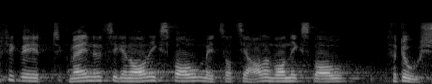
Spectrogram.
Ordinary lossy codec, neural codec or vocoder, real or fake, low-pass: MP3, 32 kbps; none; real; 7.2 kHz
